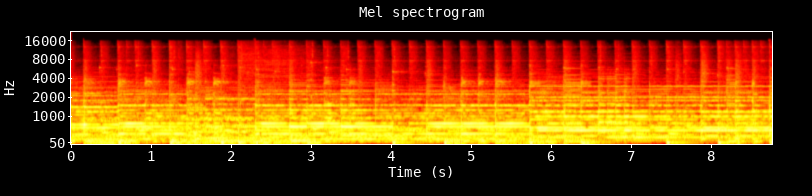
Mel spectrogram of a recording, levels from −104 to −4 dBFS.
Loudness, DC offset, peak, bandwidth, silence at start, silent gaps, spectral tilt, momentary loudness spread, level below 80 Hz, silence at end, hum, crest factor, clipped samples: -16 LUFS; under 0.1%; -2 dBFS; 15.5 kHz; 0 s; none; -7 dB/octave; 4 LU; -26 dBFS; 0 s; none; 14 dB; under 0.1%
